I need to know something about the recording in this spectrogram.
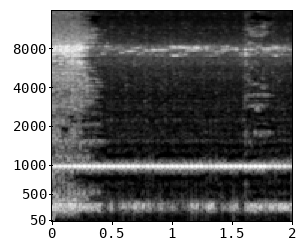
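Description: DC motor running steadily as the load in a battery circuit, with a constant whine.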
